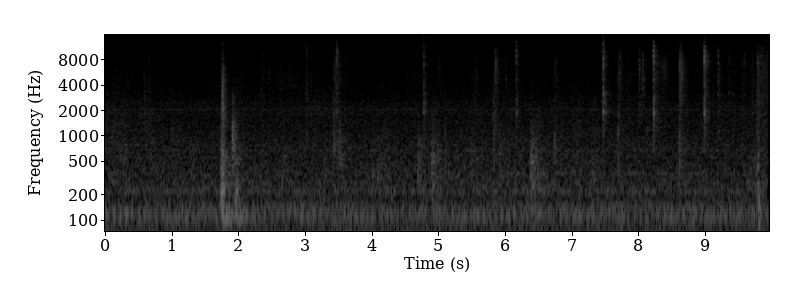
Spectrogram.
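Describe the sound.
A hospital room door being shut carefully: one soft click and thud, with a few faint ticks and light shuffles around it, all very quiet.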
